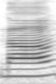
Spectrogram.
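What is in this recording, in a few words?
"nang", Mandarin, second tone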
